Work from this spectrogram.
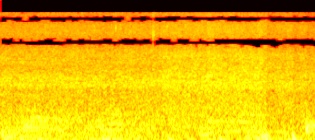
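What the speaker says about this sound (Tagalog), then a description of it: "Pero tagaod gid pag-abot namo ni bundak gid ang ulan." Heavy rain pours down at Cowboy's Camp, a mountain camp in Bukidnon, as a loud, dense, unbroken downpour with no voices.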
